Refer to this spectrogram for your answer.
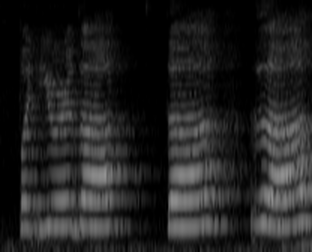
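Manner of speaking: high, very slow, drawn-out storybook voice. Acting out a scene with the Grinch for the others: Cindy Lou Who voice. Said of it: "This is our best impression".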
